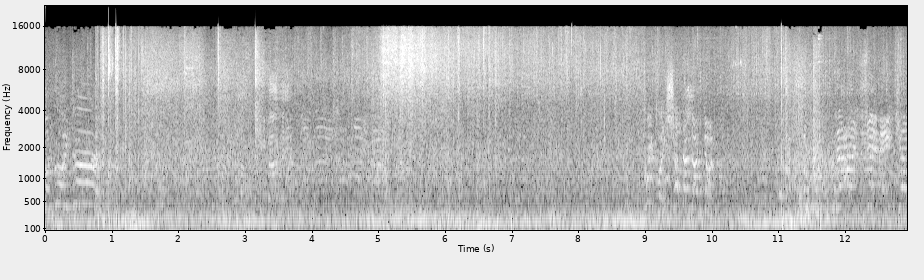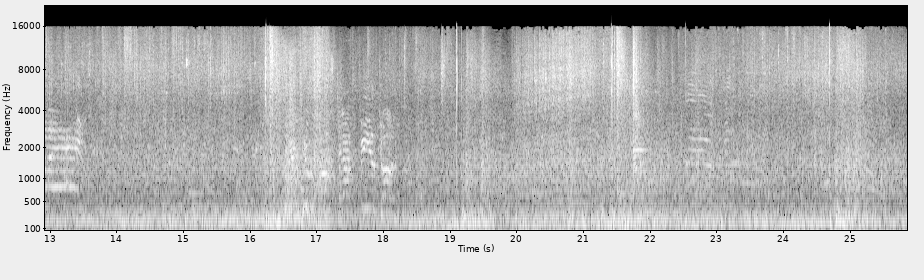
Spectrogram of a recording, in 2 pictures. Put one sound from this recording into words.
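Shells explode with loud blasts nearby.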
